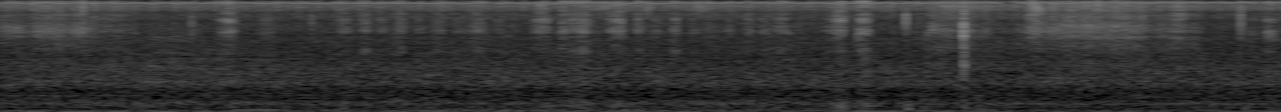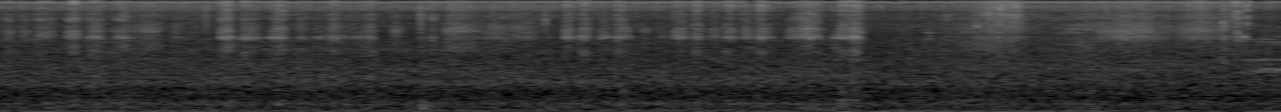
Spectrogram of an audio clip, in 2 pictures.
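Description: A pen writing cursive words on paper: faint scratching of the tip across the paper in short strokes, with brief pauses between them.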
